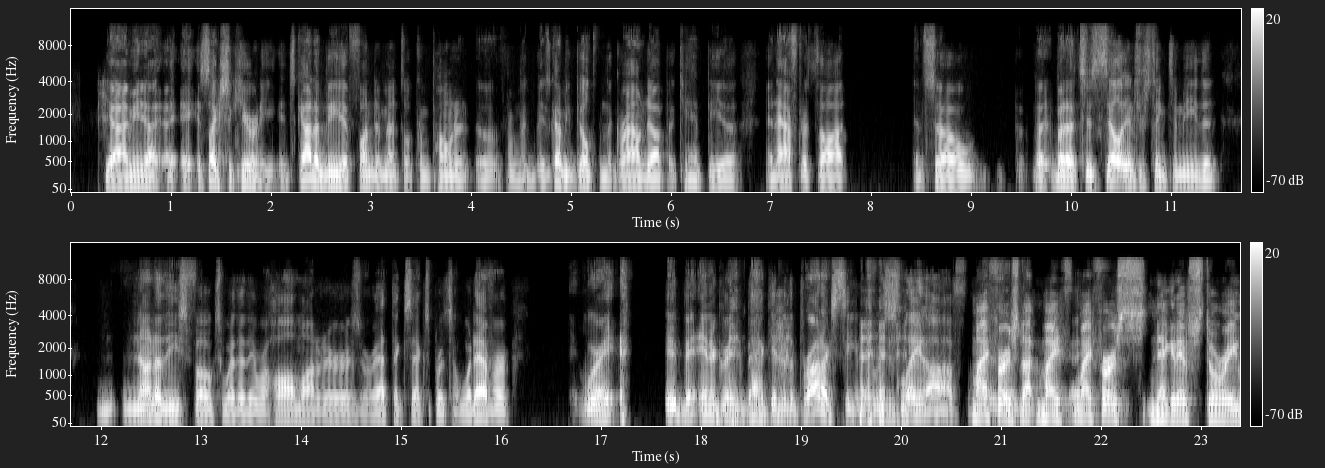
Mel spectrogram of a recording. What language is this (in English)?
English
